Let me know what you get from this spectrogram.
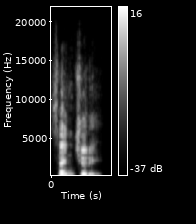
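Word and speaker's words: century: you Fortune च टी एन टी यू च सेंचुरी एस आई टी यू ए टी आई ओ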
